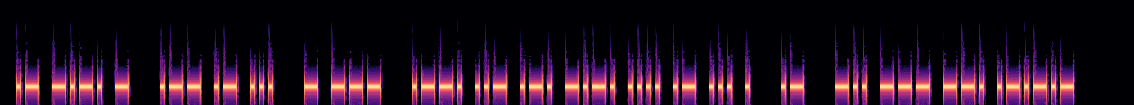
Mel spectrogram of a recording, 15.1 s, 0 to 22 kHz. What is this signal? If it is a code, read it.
Morse code, heard as a keyed tone, about 20 wpm, 700 Hz. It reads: ACT WAS TO PURCHASE A DOG.
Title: Sentences from Top 1000 Words - Review Part 5 - 20wpm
